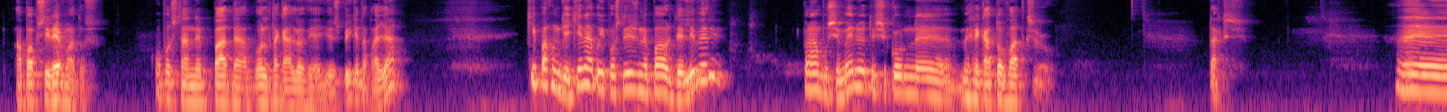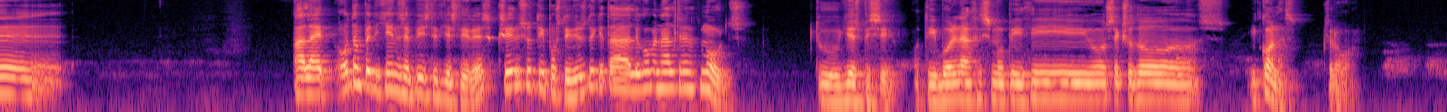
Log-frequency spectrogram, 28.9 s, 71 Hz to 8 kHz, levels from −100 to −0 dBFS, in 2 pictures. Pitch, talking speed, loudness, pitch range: 125 Hz, 115 wpm, -18 LUFS, 110-175 Hz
